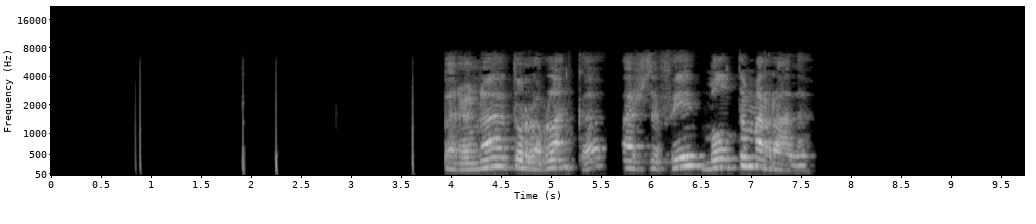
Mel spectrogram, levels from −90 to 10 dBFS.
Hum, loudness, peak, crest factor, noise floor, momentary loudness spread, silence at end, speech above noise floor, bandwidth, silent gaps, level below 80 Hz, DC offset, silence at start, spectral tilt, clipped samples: none; -22 LUFS; -4 dBFS; 22 dB; under -90 dBFS; 9 LU; 2.15 s; over 69 dB; 7.6 kHz; 5.56-5.70 s; -68 dBFS; under 0.1%; 3.95 s; -5 dB/octave; under 0.1%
